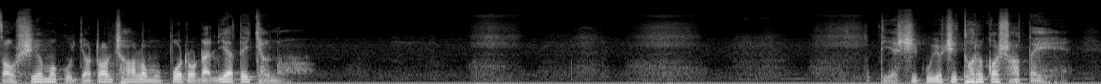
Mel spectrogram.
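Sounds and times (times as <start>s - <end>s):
steady low hum: 0.0s - 11.0s
man breathing heavily: 4.6s - 8.8s.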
